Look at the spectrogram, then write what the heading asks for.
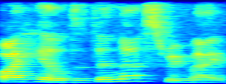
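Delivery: ordinary delivery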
